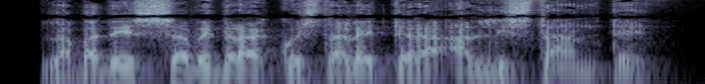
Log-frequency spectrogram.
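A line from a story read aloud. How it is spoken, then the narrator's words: Thundering voice. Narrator (Italian): tuonò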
